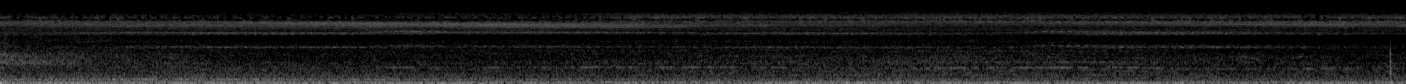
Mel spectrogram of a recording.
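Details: Higurashi cicadas singing in Kawagoe, Saitama, Japan, on 26 June 2024: a continuous high, shimmering chorus in layered pulsing bands, over a steady low rumble of distant traffic.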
